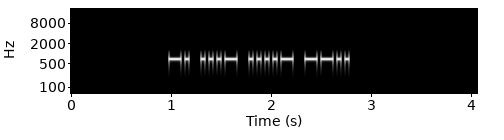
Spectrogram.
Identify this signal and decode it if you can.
Morse code, heard as a keyed tone, about 30 wpm, 700 Hz. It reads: NV4Z
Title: USA Call Signs - 4 Characters - 2x Character Spacing - 30wpm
